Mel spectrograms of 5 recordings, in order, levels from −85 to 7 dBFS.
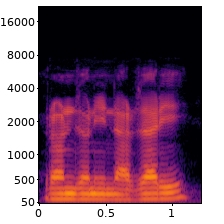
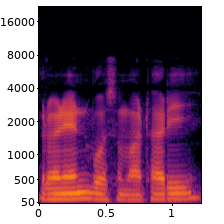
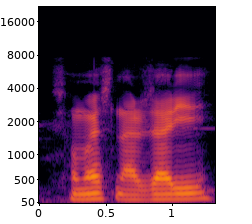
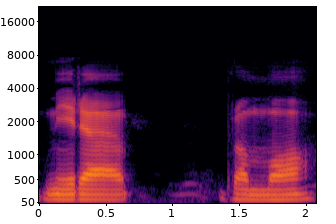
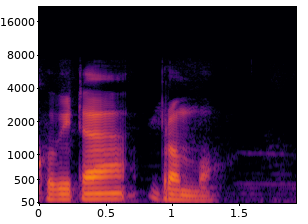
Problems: low volume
